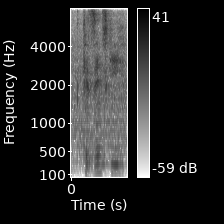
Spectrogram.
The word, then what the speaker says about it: Kaczynski: Mitch Kaczynski, I finally got it right. Don't pronounce the C.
